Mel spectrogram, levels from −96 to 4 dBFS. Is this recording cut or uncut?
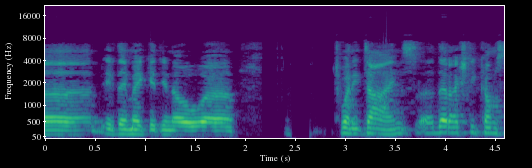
uncut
